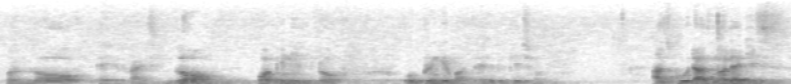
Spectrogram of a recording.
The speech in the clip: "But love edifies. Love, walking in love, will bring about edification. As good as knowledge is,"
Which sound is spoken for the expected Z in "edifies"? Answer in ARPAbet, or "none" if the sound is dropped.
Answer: S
